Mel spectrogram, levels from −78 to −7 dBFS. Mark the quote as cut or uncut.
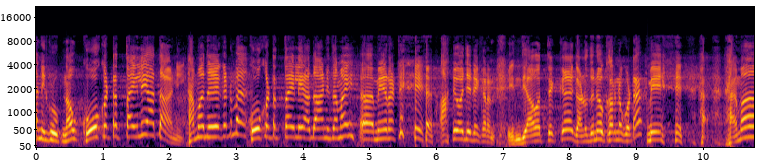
cut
